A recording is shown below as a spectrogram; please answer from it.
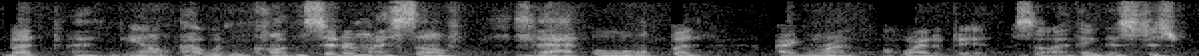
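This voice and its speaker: Guy with a really low voice just chatting, lots of um and you know, kinda muffled radio with hiss. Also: normal speed. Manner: relaxed, rambling, frequent fillers. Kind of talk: casual chat.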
